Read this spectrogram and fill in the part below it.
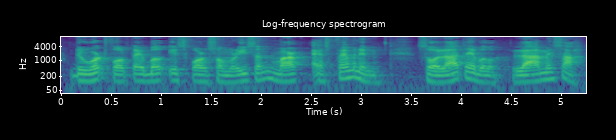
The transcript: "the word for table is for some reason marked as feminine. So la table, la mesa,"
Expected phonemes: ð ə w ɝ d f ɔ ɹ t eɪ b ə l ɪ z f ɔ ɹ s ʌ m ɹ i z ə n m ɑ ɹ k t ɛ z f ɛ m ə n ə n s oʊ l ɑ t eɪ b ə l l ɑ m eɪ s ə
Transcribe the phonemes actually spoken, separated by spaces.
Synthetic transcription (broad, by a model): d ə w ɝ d f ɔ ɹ t eɪ b ə l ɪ s f ɔ ɹ s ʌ m ɹ i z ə n m ɑ ɹ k ɛ s f ɛ m ə n ə n s oʊ l ɑ t eɪ b ə l l ɑ m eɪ s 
